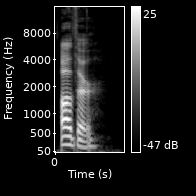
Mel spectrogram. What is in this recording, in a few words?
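"other", American English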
